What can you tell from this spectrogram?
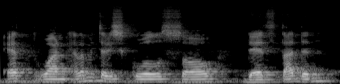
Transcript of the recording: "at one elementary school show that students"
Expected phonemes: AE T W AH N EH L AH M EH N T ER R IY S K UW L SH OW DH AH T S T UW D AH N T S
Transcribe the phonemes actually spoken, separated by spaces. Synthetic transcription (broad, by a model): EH T W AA N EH L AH M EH N T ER R IY S K UW L S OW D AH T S T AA D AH N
